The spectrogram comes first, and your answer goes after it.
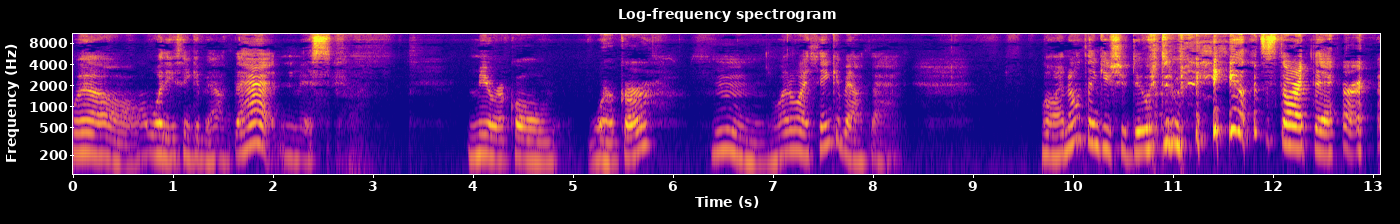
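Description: A somewhat breathy woman speaks at a medium pitch, very slowly, with long, frequent pauses. Her pitch swings very widely against a quiet background. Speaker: relationship advice host. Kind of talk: casual talk to camera. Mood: reflective, mildly playful. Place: home room. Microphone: webcam.

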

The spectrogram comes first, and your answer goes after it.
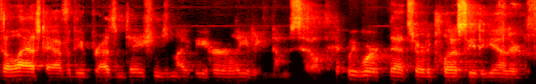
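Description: A man with a Midwestern US accent talks at a very fast pace with ordinary pitch variation, against noticeable background noise. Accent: US Midwest. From Iowa. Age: 60s. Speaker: real estate developer. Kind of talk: presentation to city council. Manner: halting, many fillers.

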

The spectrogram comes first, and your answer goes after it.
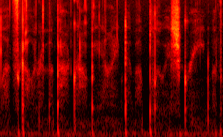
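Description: A woman is whispering. Her pace is fairly slow. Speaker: ASMR creator. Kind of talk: ASMR coloring narration. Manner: soft-spoken, whispering, calming.

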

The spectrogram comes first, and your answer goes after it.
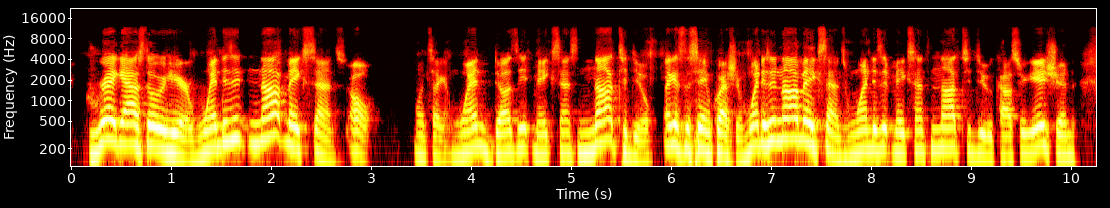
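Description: A man speaks at a fairly quick pace in a high voice with lively intonation. The background is quiet. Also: hardly any pauses. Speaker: cost segregation specialist; presenter. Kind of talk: webinar presentation. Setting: video call. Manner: fast talker.

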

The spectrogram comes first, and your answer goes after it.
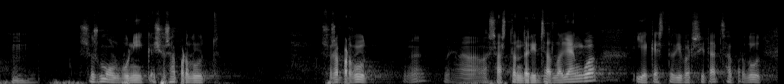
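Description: The pace is moderate, with ordinary pitch variation. Long pauses come often. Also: man, fairly low pitch for a man. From Empordà, Catalonia (Begur); Catalonia. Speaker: writer presenting a book. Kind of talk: book presentation talk. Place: hall.

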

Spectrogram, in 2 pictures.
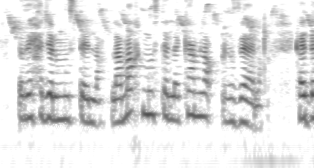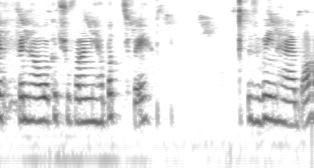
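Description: Through light background noise, a woman with a Moroccan accent speaks at a moderate pace with fairly even intonation. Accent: Moroccan Darija. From Morocco. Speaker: lifestyle vlogger, mother. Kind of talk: product review vlog. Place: home room. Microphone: phone near.

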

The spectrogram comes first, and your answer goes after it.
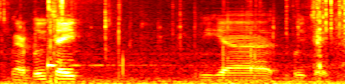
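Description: Backed by music, the talking proceeds fairly slowly. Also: man. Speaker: gamer. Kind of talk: gameplay commentary. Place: home room.

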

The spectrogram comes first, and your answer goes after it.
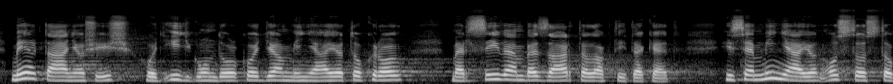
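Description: The woman talks very slowly, and the background is quiet. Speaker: lay scripture reader. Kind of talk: liturgical reading. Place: church.

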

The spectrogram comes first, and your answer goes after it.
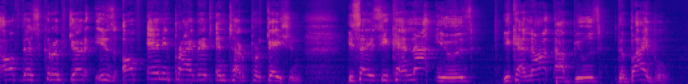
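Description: A man with a high pitch talks at a fairly slow pace with very wide pitch swings, over noticeable background noise. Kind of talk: commentary video. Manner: halting.

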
